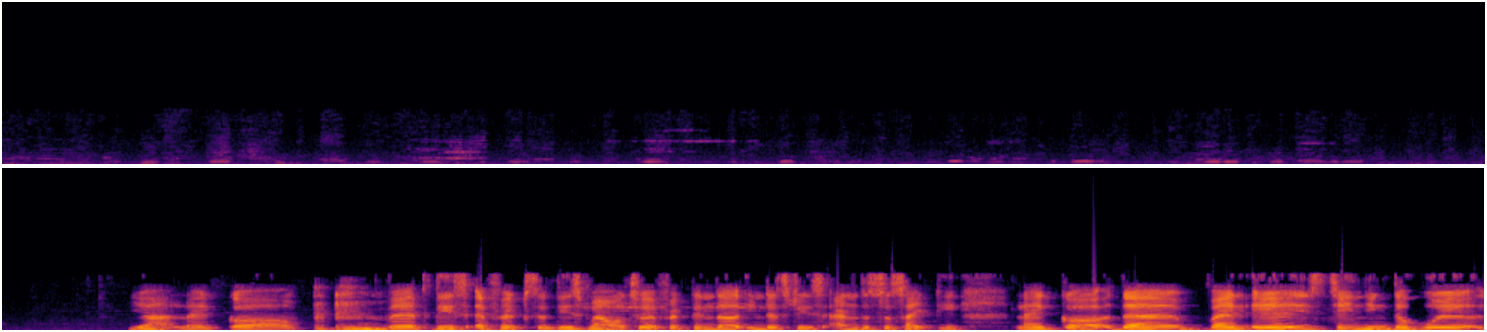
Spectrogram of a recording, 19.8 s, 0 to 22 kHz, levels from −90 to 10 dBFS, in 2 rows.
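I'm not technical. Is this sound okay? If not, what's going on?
No. There is concealed Bluetooth headset packet loss at 15.55, 16.68 and 19.42 seconds. The phone briefly lost the headset's signal and filled each gap by repeating the last bit of speech. The first two gaps last about 20 ms and come through as a short buzz. The last one is nearly hidden.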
